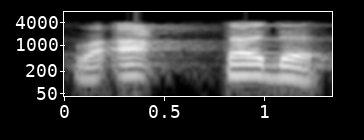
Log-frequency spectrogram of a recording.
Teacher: Wa a'tad ini tasdid, syiddah, tertahannya suara. Kemudian setelah itu terjadi pantulan, yaitu qalqalah.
